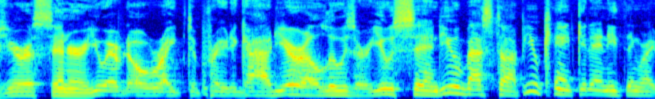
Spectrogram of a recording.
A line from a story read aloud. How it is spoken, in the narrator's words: he whispers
